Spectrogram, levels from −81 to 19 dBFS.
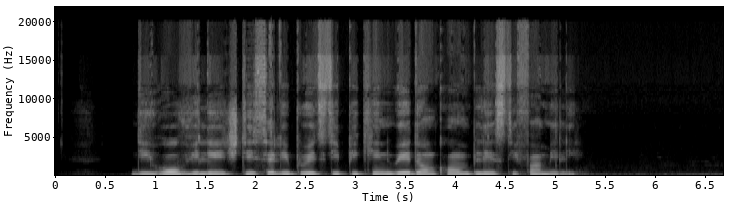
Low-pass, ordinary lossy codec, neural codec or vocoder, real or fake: none; none; none; real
